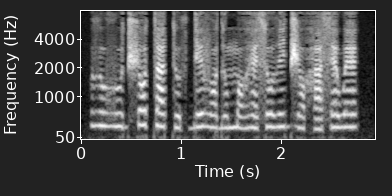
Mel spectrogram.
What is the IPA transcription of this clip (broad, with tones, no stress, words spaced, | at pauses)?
ðu˧ ɣu˧d ʃɔ˦ ta˦ tu˨θde˦ vɔ˧do˦mɔ˨˦ɦɛ˧ so˦ði˦d ʒɔ˨ha˨sɛ˦wɛ˦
